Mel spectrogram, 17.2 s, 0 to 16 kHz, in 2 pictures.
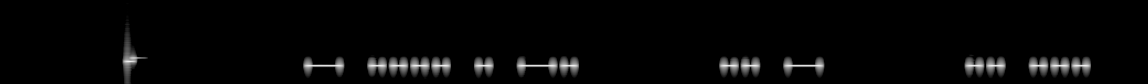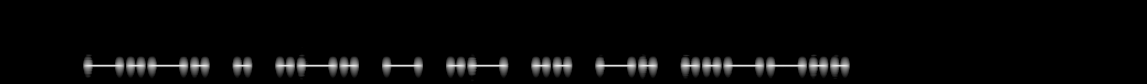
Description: Morse code, heard as a keyed tone, about 16 wpm, 700 Hz. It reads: THEN IT IS CERTAIN?
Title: 2x Word-Spacing - Sentences from Top 500 Words - 15wpm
